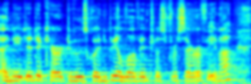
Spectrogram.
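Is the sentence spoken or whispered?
spoken. The sentence is spoken in a normal voice.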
